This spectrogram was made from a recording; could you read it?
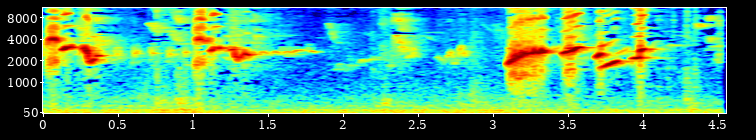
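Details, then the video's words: Oriental magpie-robin in loud singing form, played so other magpie-robins join in: slurred descending whistles, a quiet gap, then a very loud burst of harsh notes followed by rising and falling whistles. "suara panggilan Kacer NGEPLONG nge-play Ngobra GACOR bikin semua JENIS BURUNG KACER ikut GACOR"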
